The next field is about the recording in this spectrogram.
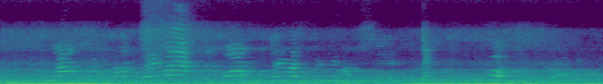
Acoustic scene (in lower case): residential area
